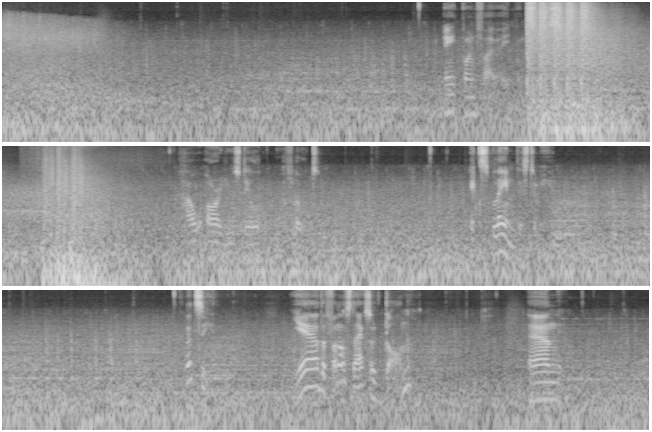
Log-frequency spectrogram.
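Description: Heavy rain and wind roar over a stormy sea.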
